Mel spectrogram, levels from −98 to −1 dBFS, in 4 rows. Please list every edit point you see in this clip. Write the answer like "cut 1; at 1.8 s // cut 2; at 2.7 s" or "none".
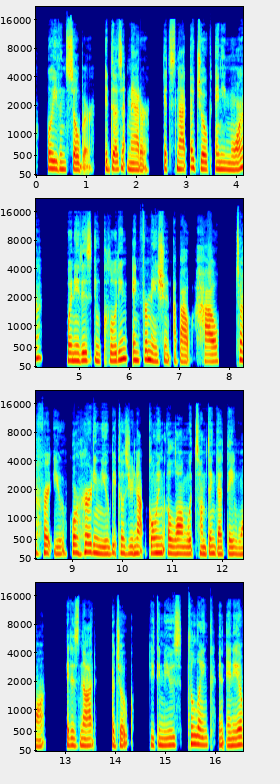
cut 1; at 14.5 s

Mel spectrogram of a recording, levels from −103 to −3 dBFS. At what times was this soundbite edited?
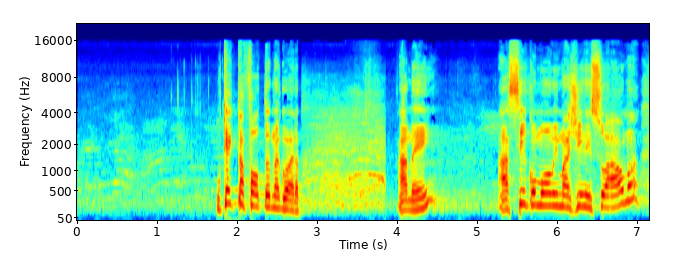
cut 1; at 2.8 s // cut 2; at 3.8 s

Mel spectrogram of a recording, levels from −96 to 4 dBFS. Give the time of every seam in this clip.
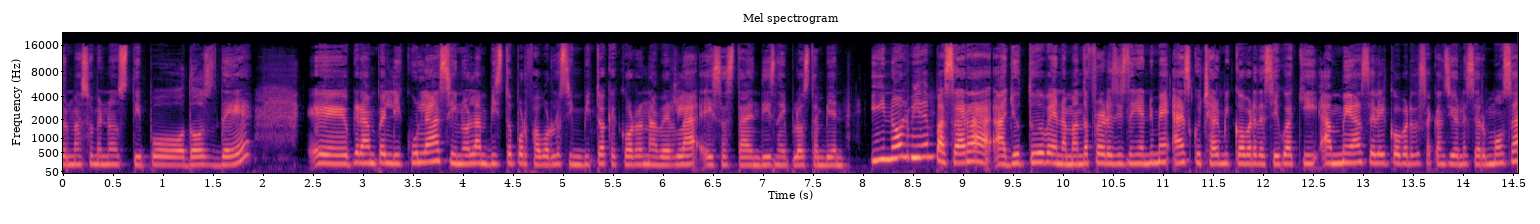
cut 1; at 2.9 s

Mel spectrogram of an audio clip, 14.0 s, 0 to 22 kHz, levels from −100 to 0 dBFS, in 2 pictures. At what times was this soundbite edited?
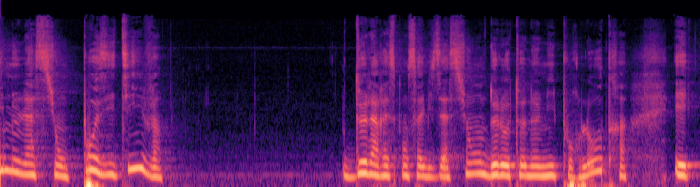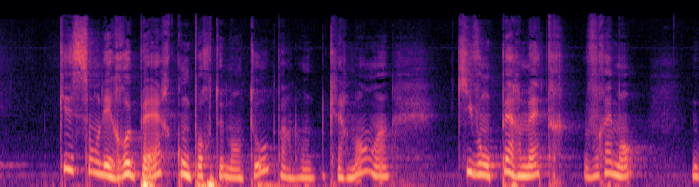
none

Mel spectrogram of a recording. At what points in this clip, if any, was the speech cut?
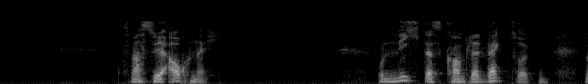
cut 1; at 1.1 s // cut 2; at 3.7 s

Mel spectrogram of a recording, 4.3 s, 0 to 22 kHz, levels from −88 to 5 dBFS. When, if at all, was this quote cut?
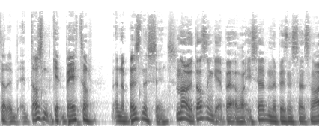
none

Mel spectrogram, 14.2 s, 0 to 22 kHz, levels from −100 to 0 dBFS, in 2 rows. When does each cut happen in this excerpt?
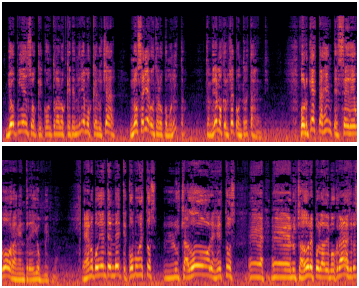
cut 1; at 8.7 s

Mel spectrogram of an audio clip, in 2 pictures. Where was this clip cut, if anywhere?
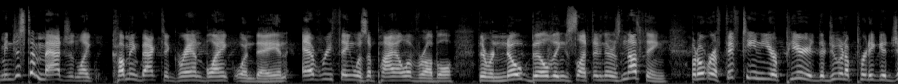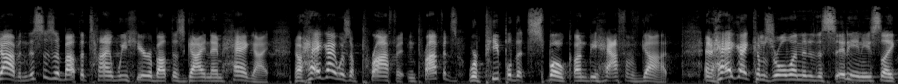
cut 1; at 6.9 s // cut 2; at 13.6 s

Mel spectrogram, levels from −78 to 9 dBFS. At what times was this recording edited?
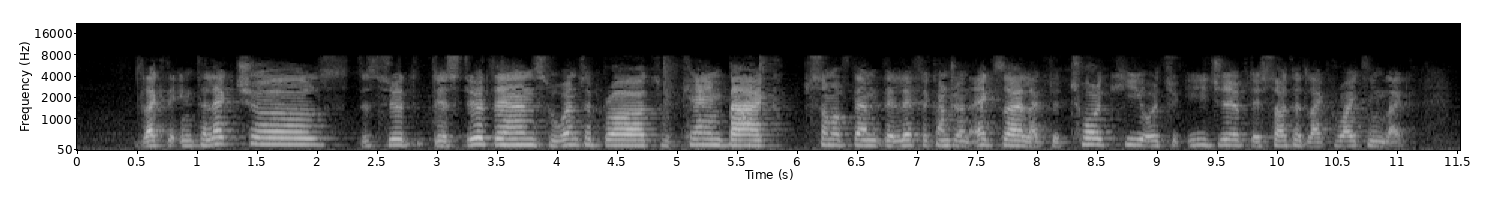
none

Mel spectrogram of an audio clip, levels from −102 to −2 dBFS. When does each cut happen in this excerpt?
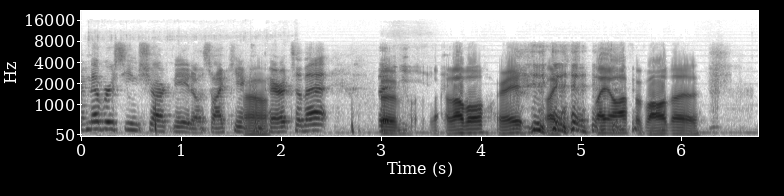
cut 1; at 3.0 s

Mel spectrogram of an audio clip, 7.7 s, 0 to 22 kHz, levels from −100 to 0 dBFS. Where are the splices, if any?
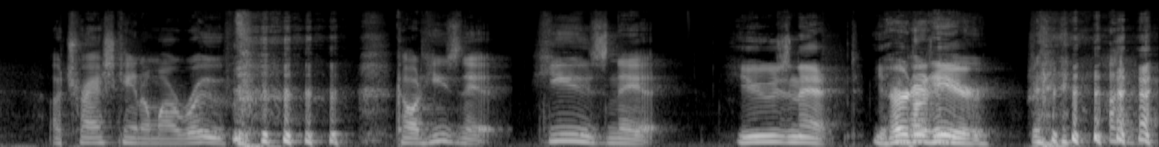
cut 1; at 3.4 s // cut 2; at 5.8 s

